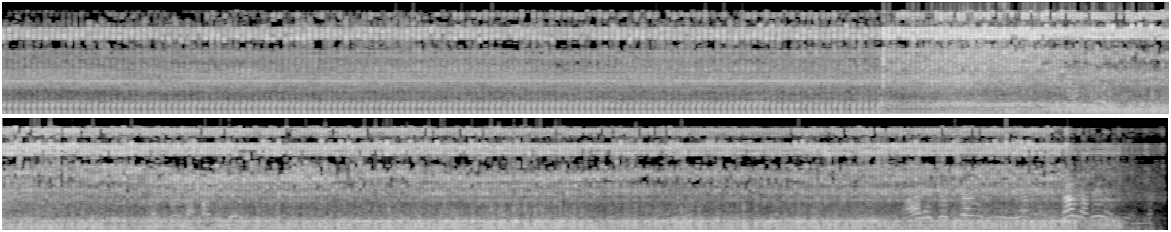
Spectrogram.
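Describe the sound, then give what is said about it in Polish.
A plate compactor's small engine idles steadily and loudly throughout, then drops into a rougher, heavier rumble partway through before cutting off abruptly at the end. “Zagnę szczarkę na dotarciu, ale nie wibruje mocno.”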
